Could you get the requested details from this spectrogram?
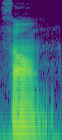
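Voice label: "psalm", US English; pronunciations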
